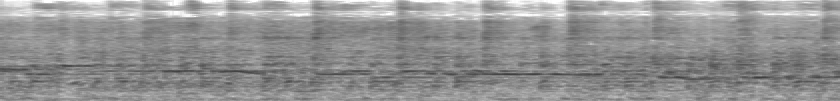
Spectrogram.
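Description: Loud dance music with a steady beat and a melody line, played through a truck-mounted DJ sound system.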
